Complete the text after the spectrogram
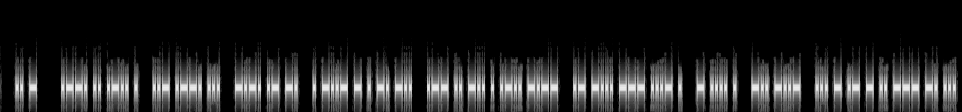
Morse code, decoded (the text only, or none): IT PILE UPS CAN EXTEND WIDELY ABOVE THE DX STATIONS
